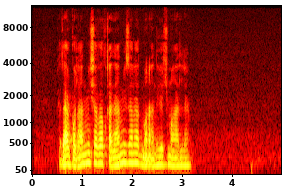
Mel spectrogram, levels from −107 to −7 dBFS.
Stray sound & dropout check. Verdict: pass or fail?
pass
